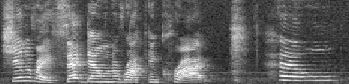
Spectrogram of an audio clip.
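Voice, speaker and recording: A woman reading a children's storybook aloud in an expressive, deliberate way, like a teacher at storytime. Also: sits high. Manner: expressive, deliberate, engages young listeners with questions. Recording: echoey room with faint noise.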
